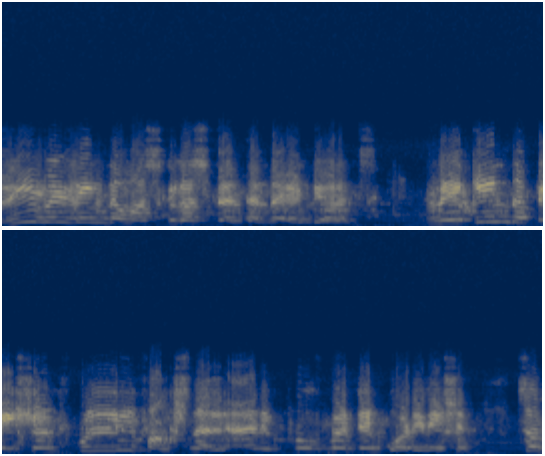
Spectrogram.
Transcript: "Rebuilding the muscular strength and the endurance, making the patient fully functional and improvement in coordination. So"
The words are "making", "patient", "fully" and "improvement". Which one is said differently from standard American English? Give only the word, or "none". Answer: none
